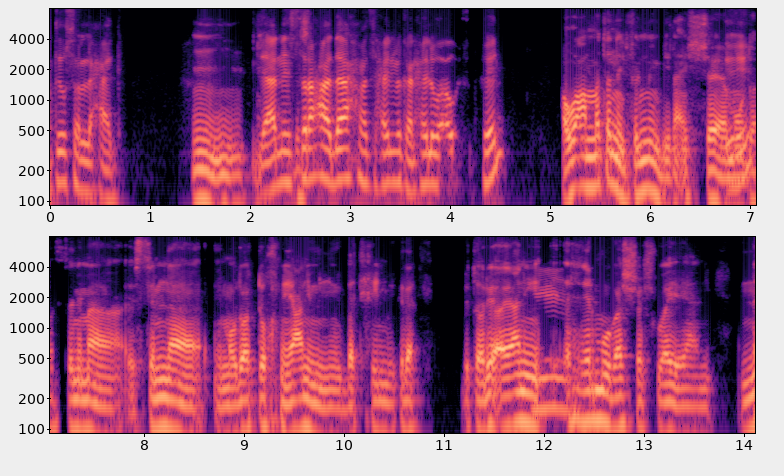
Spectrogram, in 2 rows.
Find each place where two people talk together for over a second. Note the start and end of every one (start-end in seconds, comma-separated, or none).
none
